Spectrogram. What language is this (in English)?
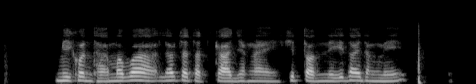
Thai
